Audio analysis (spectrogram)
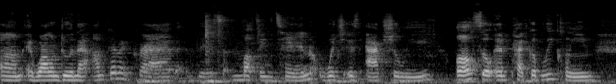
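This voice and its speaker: Amid noticeable background noise, a woman talks at a moderate pace, her pitch varying in an ordinary way. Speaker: lifestyle vlogger. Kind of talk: casual baking vlog and Q&A. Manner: casual, chatty.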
